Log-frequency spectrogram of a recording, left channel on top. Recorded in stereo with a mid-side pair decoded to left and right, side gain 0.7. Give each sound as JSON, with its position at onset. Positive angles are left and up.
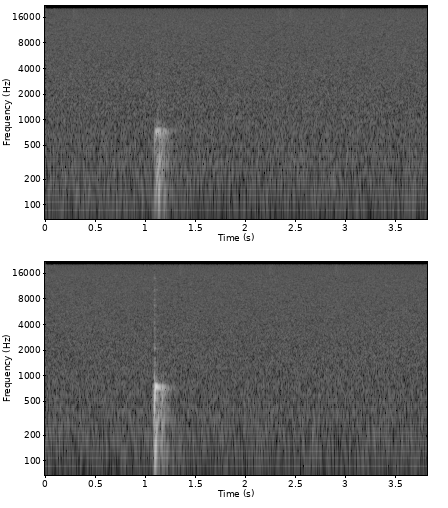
{"t": 1.1, "sound": "a pop", "azimuth_deg": -70, "distance_m": 6.0}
